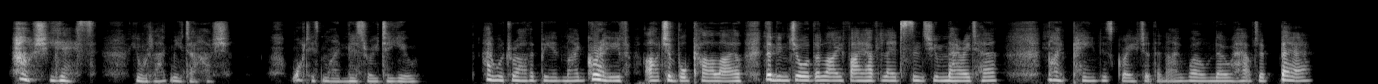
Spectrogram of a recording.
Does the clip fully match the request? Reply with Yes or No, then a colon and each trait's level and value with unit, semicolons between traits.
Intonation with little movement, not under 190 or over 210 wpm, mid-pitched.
Yes: narrow, 2.3 semitones; average, 195 wpm; medium, 170 Hz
